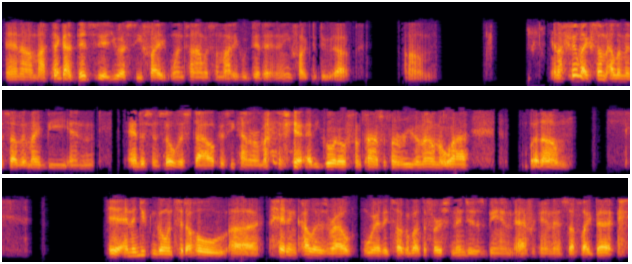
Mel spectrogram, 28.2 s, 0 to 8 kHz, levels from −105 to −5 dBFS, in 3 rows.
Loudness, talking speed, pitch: -22 LUFS, 180 wpm, 100 Hz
